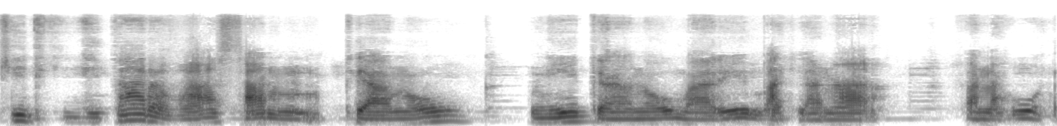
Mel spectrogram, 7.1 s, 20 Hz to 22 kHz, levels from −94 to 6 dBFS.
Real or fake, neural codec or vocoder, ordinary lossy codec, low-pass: fake; codec, 32 kHz, 1.9 kbps, SNAC; AAC, 48 kbps; 14.4 kHz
